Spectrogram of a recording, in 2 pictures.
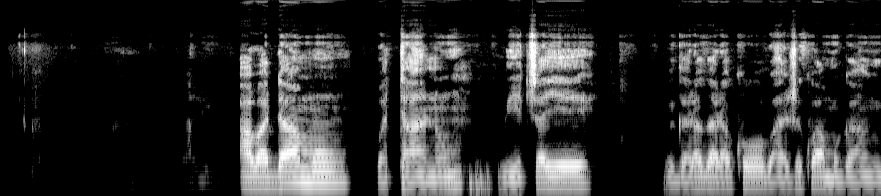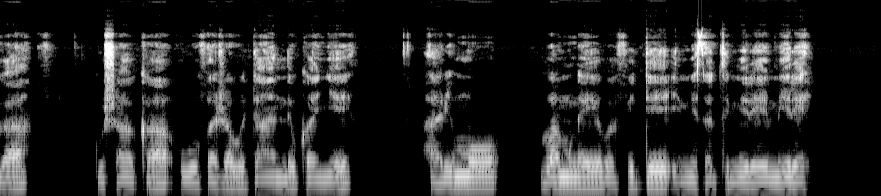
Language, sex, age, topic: Kinyarwanda, male, 25-35, health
